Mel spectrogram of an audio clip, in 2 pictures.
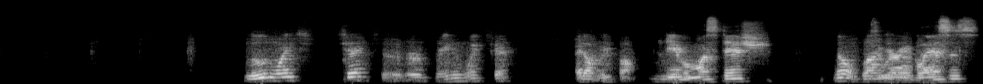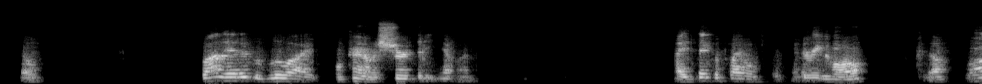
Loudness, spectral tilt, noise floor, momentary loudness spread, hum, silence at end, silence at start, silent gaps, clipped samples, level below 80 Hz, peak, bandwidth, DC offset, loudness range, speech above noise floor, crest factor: -18 LUFS; -3 dB/octave; under -90 dBFS; 14 LU; none; 0 s; 2.45 s; 11.46-11.83 s, 15.15-15.20 s; under 0.1%; -70 dBFS; -2 dBFS; 9.8 kHz; under 0.1%; 7 LU; over 72 dB; 18 dB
